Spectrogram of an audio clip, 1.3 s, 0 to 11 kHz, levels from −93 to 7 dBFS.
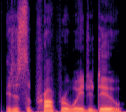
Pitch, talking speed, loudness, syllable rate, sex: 105 Hz, 335 wpm, -20 LUFS, 7.0 syllables/s, male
